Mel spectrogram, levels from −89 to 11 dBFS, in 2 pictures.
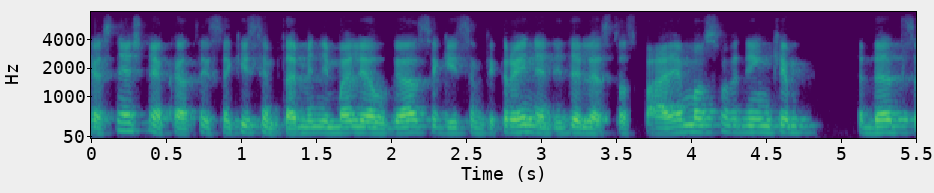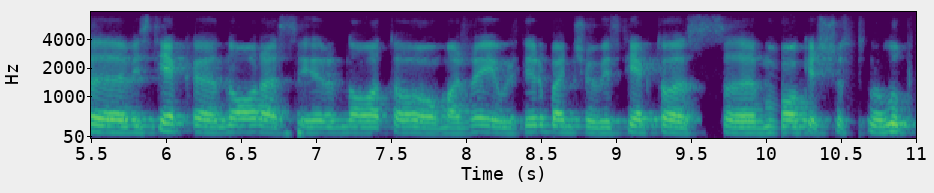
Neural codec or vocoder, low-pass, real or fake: none; 7.2 kHz; real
